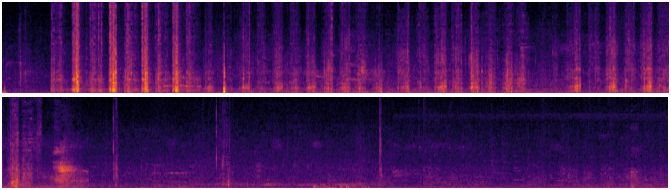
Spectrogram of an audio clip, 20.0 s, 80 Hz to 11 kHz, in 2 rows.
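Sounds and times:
blade sawing through flesh: 0:00.7 - 0:10.7.

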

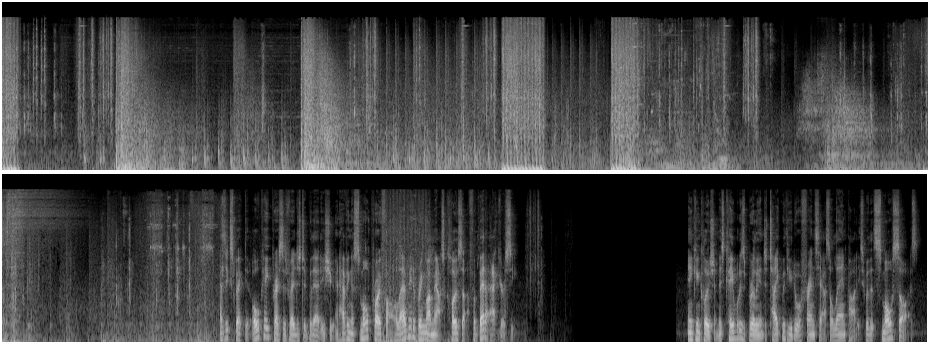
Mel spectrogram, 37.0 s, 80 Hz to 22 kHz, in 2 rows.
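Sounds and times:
video game gunfire: 0:06.0 - 0:13.1.

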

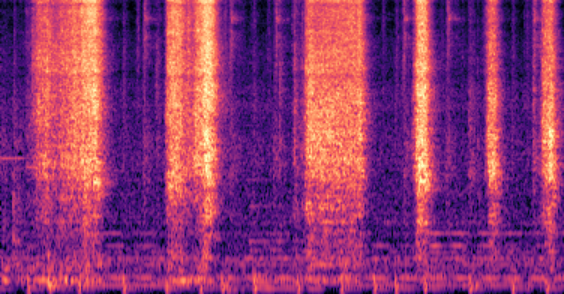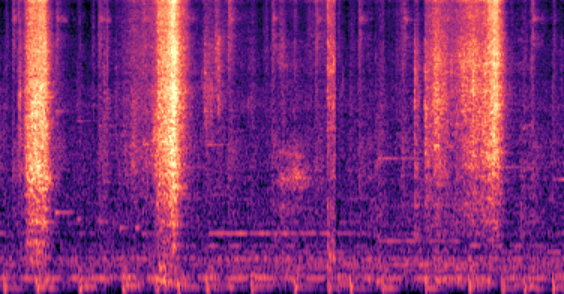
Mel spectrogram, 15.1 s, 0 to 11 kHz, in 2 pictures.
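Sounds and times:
trowel scraping adhesive on wall: 0:00.4 - 0:01.5, 0:02.2 - 0:03.0, 0:03.9 - 0:05.8, 0:06.4 - 0:08.3, 0:09.3 - 0:10.1, 0:13.1 - 0:14.3.

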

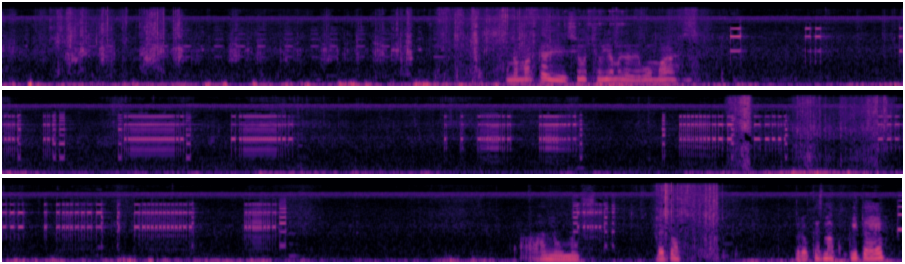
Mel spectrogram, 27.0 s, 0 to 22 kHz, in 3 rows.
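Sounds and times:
soil scraping and rustling: 0:00.0 - 0:07.3, 0:16.2 - 0:18.1, 0:22.2 - 0:26.1
metal detector pinpointer beeping: 0:01.4 - 0:12.1, 0:13.4 - 0:14.9, 0:15.6 - 0:21.0, 0:23.6 - 0:24.7.

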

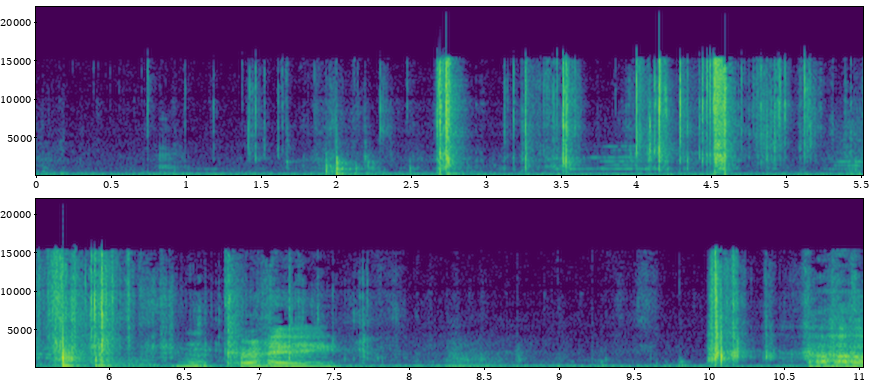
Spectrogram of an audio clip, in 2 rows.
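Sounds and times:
plastic wrapper crackling: 0:01.4 - 0:06.5.

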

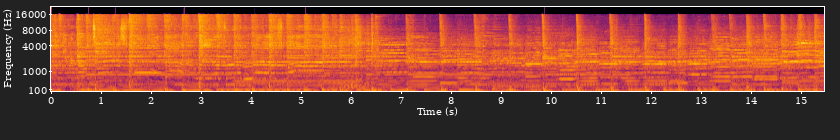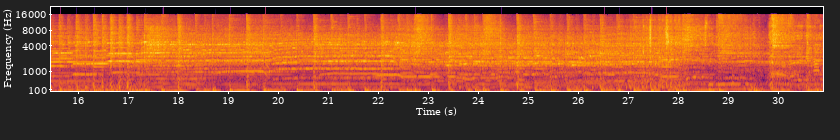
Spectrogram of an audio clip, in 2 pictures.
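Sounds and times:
guitar: 0:00.0 - 0:30.9
live band music: 0:00.0 - 0:30.9
bowed fiddle sliding: 0:06.3 - 0:29.6
drum beat: 0:09.3 - 0:30.9.

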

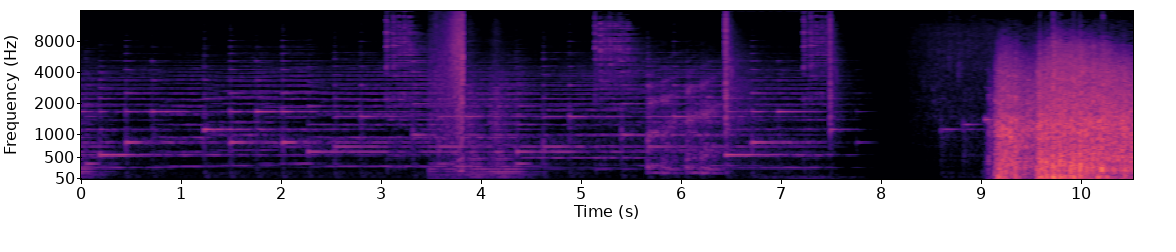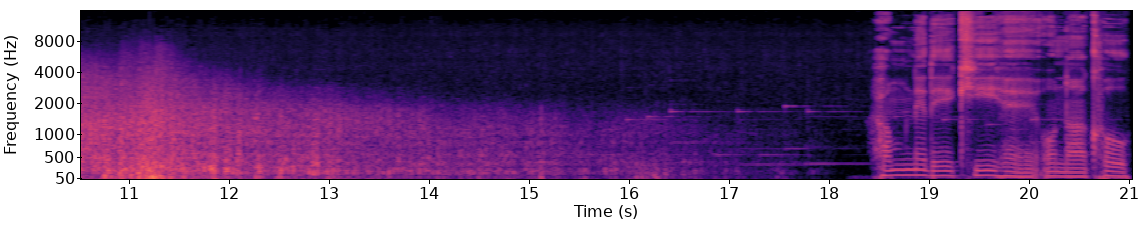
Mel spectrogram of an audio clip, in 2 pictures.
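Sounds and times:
rain: 0:08.3 - 0:18.5
thunderclap rumbling: 0:09.1 - 0:17.2.

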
